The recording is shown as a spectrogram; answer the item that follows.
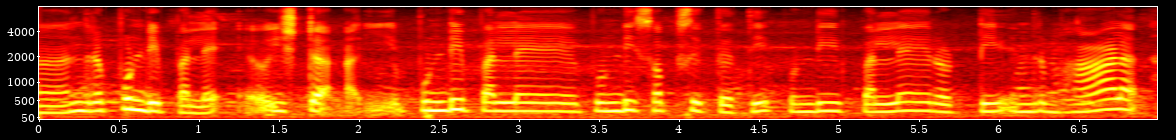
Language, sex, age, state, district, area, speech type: Kannada, female, 18-30, Karnataka, Dharwad, rural, spontaneous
